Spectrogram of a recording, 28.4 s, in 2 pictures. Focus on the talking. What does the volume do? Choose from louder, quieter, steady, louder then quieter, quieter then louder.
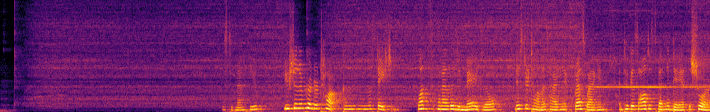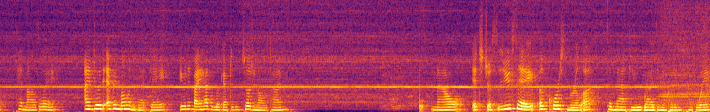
louder.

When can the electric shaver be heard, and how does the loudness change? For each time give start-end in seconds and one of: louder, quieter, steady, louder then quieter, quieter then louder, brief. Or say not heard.
not heard.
